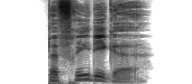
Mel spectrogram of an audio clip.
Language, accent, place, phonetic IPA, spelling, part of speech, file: German, Germany, Berlin, [bəˈfʁiːdɪɡə], befriedige, verb, De-befriedige.ogg
- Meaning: inflection of befriedigen: 1. first-person singular present 2. singular imperative 3. first/third-person singular subjunctive I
